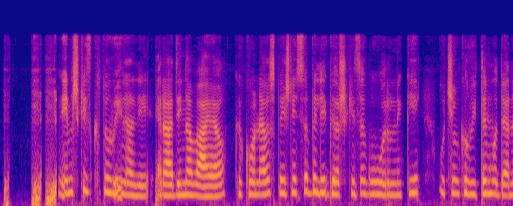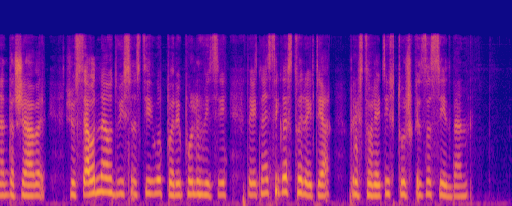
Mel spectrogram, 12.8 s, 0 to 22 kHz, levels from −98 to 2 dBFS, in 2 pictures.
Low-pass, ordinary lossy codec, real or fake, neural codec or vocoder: 10.8 kHz; none; fake; codec, 24 kHz, 1.5 kbps, HILCodec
